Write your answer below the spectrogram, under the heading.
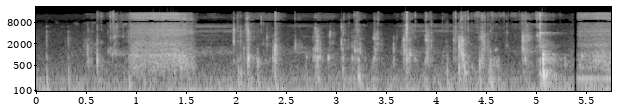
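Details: Fruit-eating French Bulldogs: a hissy rustle early on, then rapid crunchy bites and chewing clicks, one loud snap near the end, indoors at close range.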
